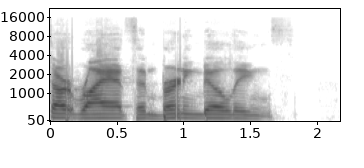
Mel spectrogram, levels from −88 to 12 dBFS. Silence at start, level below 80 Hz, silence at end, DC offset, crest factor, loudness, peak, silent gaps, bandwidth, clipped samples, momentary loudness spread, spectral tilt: 0 s; -54 dBFS; 0.5 s; under 0.1%; 18 dB; -23 LUFS; -6 dBFS; none; 15.5 kHz; under 0.1%; 12 LU; -6.5 dB/octave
